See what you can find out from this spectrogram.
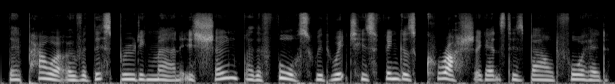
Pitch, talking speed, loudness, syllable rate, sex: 220 Hz, 195 wpm, -20 LUFS, 5.0 syllables/s, female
